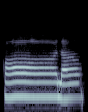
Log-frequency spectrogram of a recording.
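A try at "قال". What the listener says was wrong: Just the lam, make it a bit shorter, 1 second long.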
